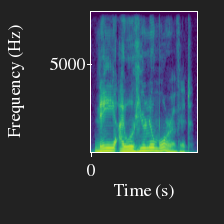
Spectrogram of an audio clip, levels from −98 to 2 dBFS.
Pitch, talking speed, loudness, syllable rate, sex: 130 Hz, 300 wpm, -13 LUFS, 5.7 syllables/s, male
